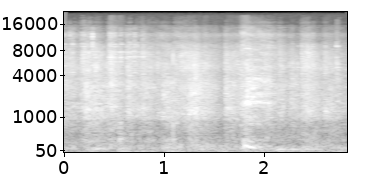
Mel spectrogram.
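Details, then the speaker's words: 1973 Chevy Nova parked 37 years: loose irregular clicks as the shift selector moves through positions with lots of play; driveshaft still spins freely in Park, suspected broken shift linkage inside the transmission. "still spins freely so I can hear that it's uh it's it's clicking through but there a lot of play there"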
